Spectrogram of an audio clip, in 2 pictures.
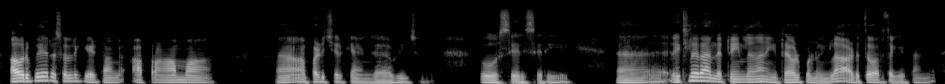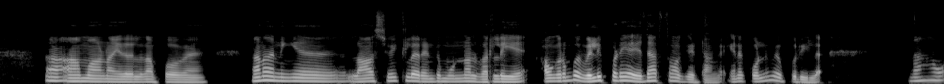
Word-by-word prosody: அவர் 150 +1 +9
பேரை 180 -3 +4
சொல்லி 145 0 +1
கேட்டாங்க. 105 -2 -1 0.2
அப்புறம் 110 +1 -4
"ஆமா, 105 -1 +1 0.9
அ 105 +2 +1
படிச்சிருக்கேன் 100 -3 -2
அங்கே". 90 0 -3
அப்படின்னு 95 0 -4
சொன்ன. - - -22 0.5
"ஓ - - +4 0.2
சரி 95 -4 +1
சரி. 90 -1 -4 0.9
அ - - -5 0.2
ரெகுலரா 175 +7 +5
அந்த 125 -4 +2
ட்ரெயினில 120 0 +1
தான் 130 - +1
நீங்க 105 -4 -4
ட்ராவல் 105 0 +3
பண்ணுவீங்களா?" 100 +7 0
அடுத்த 105 +1 -1
வார்த்தை 95 -2 -1
கேட்டாங்க. 95 +2 -10 0.6
"ஆ - - +3 0.2
ஆமா 145 -1 +2
நான் 130 -1 +1
இதுல 120 0 +1
தான் 110 -3 -7
போவேன்". 110 -2 0 0.5
"ஆனா 190 +3 +4
நீங்க 160 0 0 0.6
லாஸ்ட் 145 +2 -2
வீக்கில 165 -1 +1
2 135 +2 -2
3 135 +1 -2
நாள் 135 -3 0
வரலையே". 125 +1 +2 0.2
அவங்க 150 +2 +2
ரொம்ப 195 +2 +2
வெளிப்படையா 180 +2 +3
எதார்த்தமா 165 0 -1
கேட்டாங்க. 100 -1 -6
எனக்கு 145 -1 -5
ஒன்னுமே 170 +2 -3
புரியல. 110 -4 -2 0.9
நான் 175 +2 -4
120 Hz, 150 wpm, -23 LUFS, 105-150 Hz, 0.9 s, அவர்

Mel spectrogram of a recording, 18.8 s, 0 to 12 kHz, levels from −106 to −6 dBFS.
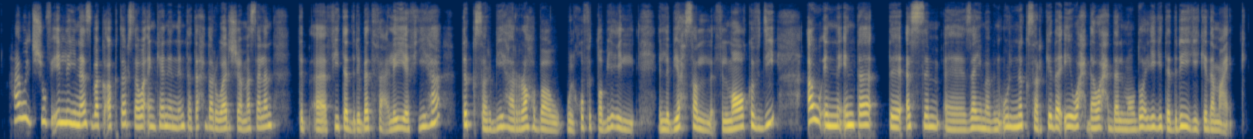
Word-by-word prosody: حاول 370 +1 0
تشوف 315 -1 -5
إيه - - -2
اللي 290 0 +5
يناسبك 250 -2 +3
أكتر 235 +4 -2
سواء 220 -3 -1
إن 220 - -2
كان 220 +2 -1
إن 205 -2 -3
أنت 215 +1 -3
تحضَر 200 0 -4
ورشة 185 +1 -1
مثلًا، 200 +6 -2 0.4
تبقى - - -2
في 210 -2 -4
تدريبات 185 0 +1
فعلية 175 +3 -1
فيها 220 - -1 0.3
تكسَر 250 -10 +1
بيها 195 +3 -2
الرهبة 175 -6 -1
والخوف 180 +7 -5
الطبيعي 200 +2 -2
ال 155 -5 -5 0.4
اللي 165 0 +1
بيحصَل 180 -3 0
في - - -19
المواقف 195 +7 +4
دي، 255 - 0 0.5
أو 335 0 +7
إن 230 -2 +5
أنت 245 +1 +5 0.2
تقسِّم 215 +1 +1
آآ، 160 -1 -4
زي 190 +3 0
ما 175 - -1
بنقول 170 +6 -1
نكسَر 210 -4 +1
كده 210 +4 +2
إيه 215 +2 +2
واحدة، 210 -2 0
واحدة 190 -3 -2
الموضوع 165 +4 -1
ييجي 205 +1 0
تدريجي 180 -1 +1
كده 165 +1 -1
معاك. 145 -4 -7
205 Hz, 155 wpm, -25 LUFS, 175-225 Hz, 0.5 s, أو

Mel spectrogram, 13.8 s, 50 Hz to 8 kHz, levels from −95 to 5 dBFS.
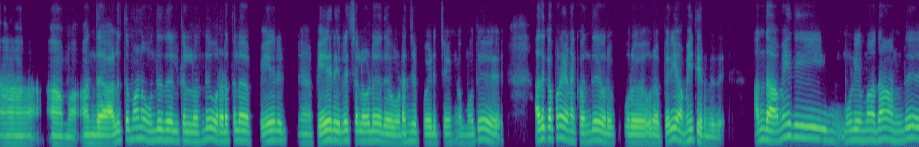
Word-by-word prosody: அ, 110 - -3 0.8
ஆமா. 100 -2 -2 0.2
அந்த 115 0 -1 0.2
அழுத்தமான 160 +7 0
உந்துதல்கள் 145 -2 0
வந்து 145 +6 -4
ஒரு 145 - +3
இடத்துல 145 +2 0 0.3
பேரு 145 +4 +1 0.3
அ - - -6 0.2
பேரிருச்சலோட 140 0 +2 0.3
உடைஞ்சு 125 +4 -1
போயிடுச்சேங்கும்போது. 120 +2 -4 0.8
அதுக்கப்புறம் 175 +2 +3
எனக்கு 135 -2 -5
வந்து 145 +4 -1
ஒரு 120 -1 0 0.6
ஒரு 115 0 +2
பெரிய 165 +6 +3
அமைதி 155 +4 -3
இருந்தது. 100 -1 -7 0.5
அந்த 165 -1 0
அமைதி 195 +4 -2 0.7
மூலியமா 155 +1 -1
தான் 170 0 +1
வந்து 145 +5 -4
145 Hz, 115 wpm, -23 LUFS, 125-155 Hz, 0.8 s, ஒரு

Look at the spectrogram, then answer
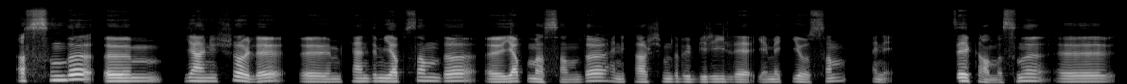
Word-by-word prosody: Aslında, 205 +3 +4
ımm, 155 0 +4 0.2
yani, 155 -1 +2
şöyle, 140 - +3 0.2
ımm, 130 -1 -1
kendim 145 +2 -3
yapsam 145 +4 0
da, 165 +2 +1
eee, - - -1
yapmasam 125 -4 0
da 165 +1 +1
hani 130 -5 -8
karşımda 125 +1 -5
böyle 125 -2 -7
biriyle 120 -1 -4
yemek 120 +1 -7
yiyorsam, 135 +5 -6 0.2
hani, - - -11 0.6
zevk 160 -3 +3
almasını, 125 +10 -4
ııı, 135 +1 -1
135 Hz, 110 wpm, -24 LUFS, 125-155 Hz, 0.6 s, Aslında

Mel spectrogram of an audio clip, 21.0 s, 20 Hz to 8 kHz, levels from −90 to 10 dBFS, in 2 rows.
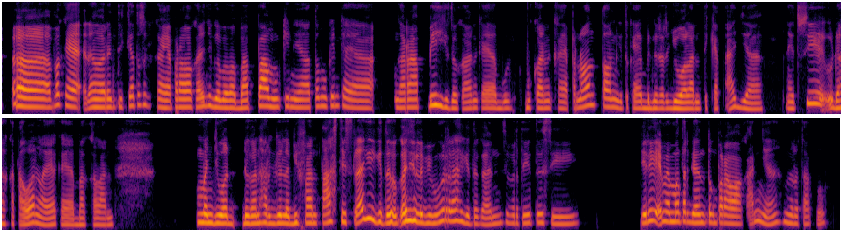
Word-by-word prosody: eee, 225 -3 +7
apa, 275 - -1
kayak 225 -4 +2
nawarin 210 +1 +1
tiket 220 +4 -4
terus 270 0 -6
kayak 195 -3 -1
perawakannya 215 +2 +1
juga 220 -4 +1
bapak-bapak 195 +5 +1
mungkin 220 +1 -2
ya, 205 - -1
atau 230 +3 -6
mungkin 245 +1 -4
kayak 190 -5 -3 0.3
nggak 200 - -2
rapih 210 +6 +2
gitu 185 - -2
kan, 175 +2 -5
kayak 95 0 -4
bu 180 0 -8 0.2
bukan 185 -1 -3
kayak 175 -3 -9
penonton 225 +3 -2
gitu, 175 - -9
kayak 180 - -4
benaran 175 0 -3
jualan 175 -1 +2
tiket - - -11
aja. 175 -5 -4 0.3
Nah, - - -4
itu 175 - -14
sih 310 -1 +1 0.2
udah 195 -1 0
ketahuanlah 195 0 -1
ya - - -3
kayak 85 - -5
bakalan, 170 0 -6 1.0
menjual 215 -2 +6 0.2
dengan 205 0 +5
harga 210 -2 +2
lebih 205 +1 +2
fantastis 220 +3 -1
lagi 330 +3 +6
gitu, 220 -3 +5
bukannya 275 +5 +8
lebih 210 0 0
murah 270 +1 +1
gitu 205 -5 -3
kan, 180 +4 -4
seperti 210 0 -4
itu 225 +1 -2
sih. 190 -3 -5 0.9
Jadi, 235 +5 +3
memang 250 0 +1
tergantung 225 -2 +1
perawakannya, 210 +1 -3
menurut 210 -4 -3
aku. 220 +4 -12
210 Hz, 170 wpm, -22 LUFS, 190-230 Hz, 1.0 s, bukannya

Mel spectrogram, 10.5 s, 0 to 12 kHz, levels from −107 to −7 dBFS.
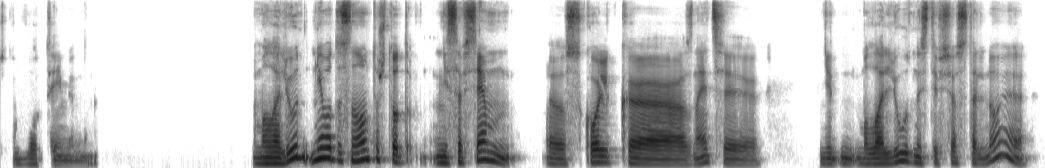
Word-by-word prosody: Вот 95 0 -10
именно. 80 -2 -12 1.7
Малолюд 110 - +2
Мне 200 +4 +4
вот 210 -2 +3
в - - -3
основном 165 +4 +5
то, 195 - -5
что 190 +2 0
вот - - -14
не 205 - -4
совсем, 175 - +3 0.3
э, 100 -2 -3
сколько, 100 -6 +1
знаете, 95 -5 -4 0.6
не 105 0 -6
д 100 - -10
малолюдность 105 +5 -2
и - - -6
всё 115 +3 -4
остальное. 185 - -3
110 Hz, 120 wpm, -23 LUFS, 100-160 Hz, 1.7 s, основном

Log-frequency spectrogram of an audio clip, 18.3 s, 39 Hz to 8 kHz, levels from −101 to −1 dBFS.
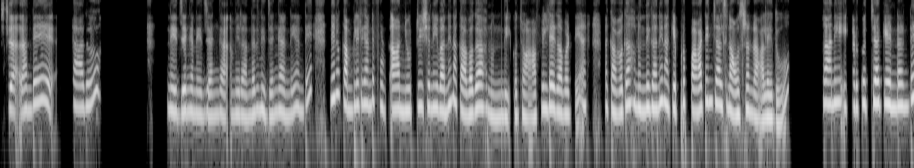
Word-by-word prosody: జ - - -14 0.4
అంటే, 270 +5 -1 0.7
కాదు. 275 +1 -2 1.6
నిజంగా, 230 0 +1
నిజంగా. 210 0 -3 0.2
మీరు 215 0 -2
అన్నది 215 +4 -2
నిజంగా 220 +2 -2
అండి. 215 +2 -4
అంటే, 255 +6 -5 0.4
నేను 360 +4 +2
కంప్లీట్‌గా 280 +3 +1
అంటే 310 +3 -2
ఫుడ్ 270 -5 -5 0.2
ఆ! - - +3 0.2
న్యూట్రిషన్ 260 +2 -1
ఇవన్నీ 245 +2 +2
నాకు 280 -6 -3
అవగాహన 250 +3 +2
ఉంది. 200 0 -2
కొంచెం 210 +1 -3 0.2
ఆ - - +2
ఫీల్డే 255 +1 +3
కాబట్టి, 220 -8 -1 0.5
నాకు 255 -1 -2
అవగాహన 280 +6 +1
ఉంది 255 +2 +3
గానీ, 260 +5 +3
నాకెప్పుడూ 260 +3 +1 0.2
పాటించాల్సిన 280 +2 +2
అవసరం 230 +3 +1
రాలేదు. 185 -3 +1 0.9
కానీ 300 0 +3 0.2
ఇక్కడికొచ్చాకేంటంటే, 280 +1 +2
250 Hz, 110 wpm, -24 LUFS, 220-280 Hz, 1.6 s, ఆ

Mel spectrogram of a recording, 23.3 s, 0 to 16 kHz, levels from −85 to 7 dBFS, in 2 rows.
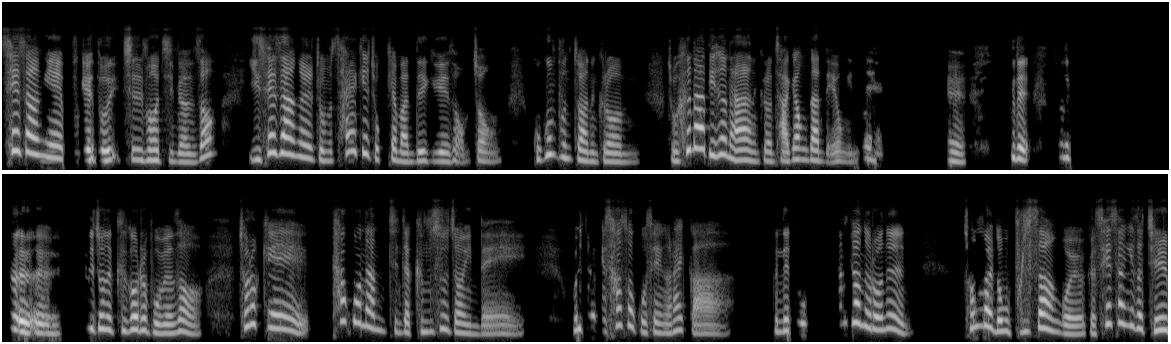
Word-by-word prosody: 세상의 345 - +4
무게도 215 +4 +2
짊어지면서 220 - -1 0.4
이 235 - -1
세상을 340 -7 +4
좀 215 -3 -3
살기 380 - -1
좋게 235 -3 -4
만들기 195 0 -1
위해서 195 -1 -2
엄청 200 -1 -8 0.3
고군분투하는 250 - -1
그런 180 -1 -4 0.3
좀 205 - -4
흔하디흔한 330 - +4
그런 200 -1 -5
자경단 230 0 +1
내용인데 185 +1 -10 0.9
예. 190 -3 -2 0.4
근데 250 -6 +4 0.3
저는 275 -2 -5 1.1
예예. 205 -6 +7 0.2
근데 295 - -2
저는 290 -2 +3
그거를 260 +2 +3
보면서 200 -1 0 0.4
'저렇게 305 - +1 0.2
타고난 410 - 0
진짜 225 -2 -4
금수저인데 190 -6 -5 0.5
왜 265 - -2
저렇게 290 -5 -10
사서 370 +5 -2
고생을 215 -4 -4
할까.' 260 +1 -5 0.4
근데 245 0 -1
또 410 -1 -5 0.3
한편으로는 300 - +1 0.5
정말 345 +3 +3
너무 240 -2 +3
불쌍한 235 +3 +3
거예요. 180 -2 +1
그러니까 185 +1 -5
세상에서 395 -6 +1
제일 265 0 +2
235 Hz, 310 characters per minute, -24 LUFS, 200-305 Hz, 1.1 s, 예예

